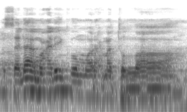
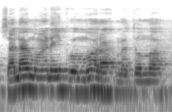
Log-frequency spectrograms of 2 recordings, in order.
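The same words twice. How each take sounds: First: The greeting begins with 'as-salam', with the article. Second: The greeting begins with plain 'salam', no article. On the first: The greeting is valid in prayer. The speaker calls it right. "Harus menyertakan assalamualaikum" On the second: The greeting is not valid in prayer. The speaker calls it wrong. "Tidak cukup"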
